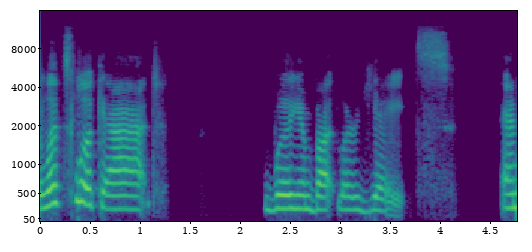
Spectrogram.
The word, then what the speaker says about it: Yeats: Okay, let's look at William Butler Yeats. And it's funny because his name is spelled like Keats, who we've already read a few poems by, but it's not Yeats. Don't call him, it's Yeats.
